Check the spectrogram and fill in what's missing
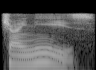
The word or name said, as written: Chinese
